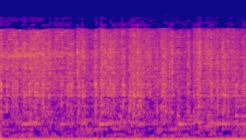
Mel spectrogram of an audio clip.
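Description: Gold coins are tossed down in a continuous metallic jingle, a dense faint clatter of many small pieces with no clear gaps, no voices.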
